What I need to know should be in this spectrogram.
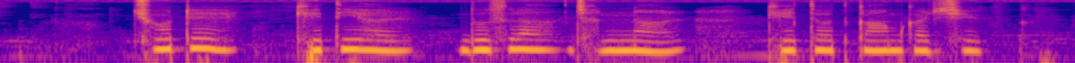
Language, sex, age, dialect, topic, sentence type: Magahi, female, 18-24, Northeastern/Surjapuri, agriculture, statement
